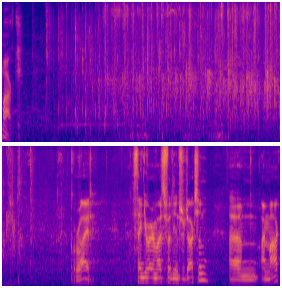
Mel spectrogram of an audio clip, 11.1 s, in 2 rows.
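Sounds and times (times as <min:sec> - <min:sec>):
speech: 0:00.0 - 0:00.4, 0:07.0 - 0:07.5, 0:08.2 - 0:11.1
audience applause: 0:00.5 - 0:07.4.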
